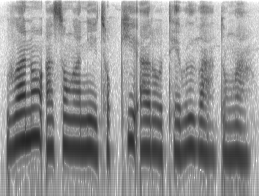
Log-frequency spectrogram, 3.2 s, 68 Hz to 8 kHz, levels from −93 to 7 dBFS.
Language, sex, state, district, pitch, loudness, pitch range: Garo, female, Meghalaya, North Garo Hills, 215 Hz, -16 LUFS, 195-225 Hz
